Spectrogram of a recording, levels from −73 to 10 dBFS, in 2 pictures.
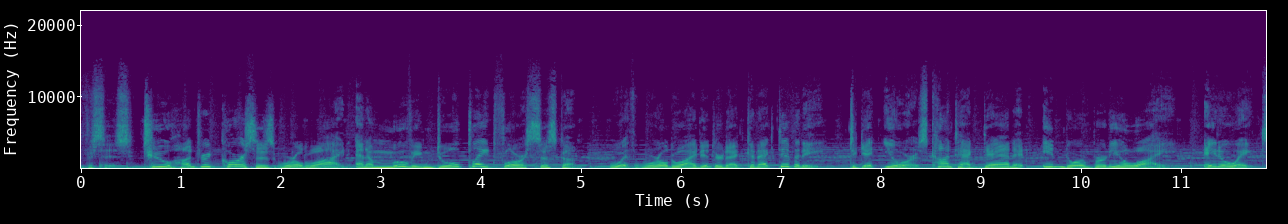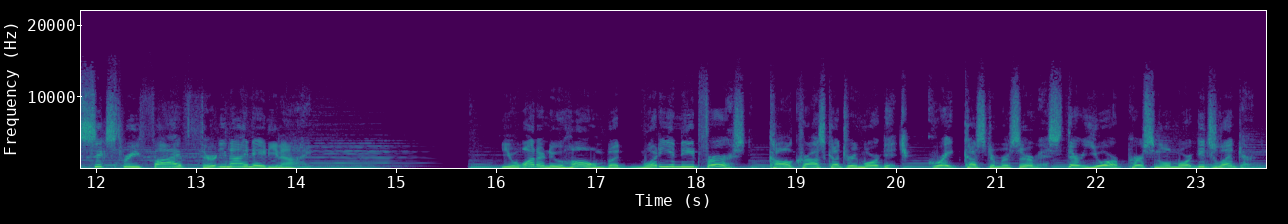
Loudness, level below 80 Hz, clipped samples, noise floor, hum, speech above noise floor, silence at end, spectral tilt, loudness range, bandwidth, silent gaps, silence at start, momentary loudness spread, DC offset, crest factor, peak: -18 LUFS; -42 dBFS; under 0.1%; -61 dBFS; none; 44 dB; 0 s; -6.5 dB/octave; 3 LU; 13 kHz; none; 0 s; 8 LU; under 0.1%; 10 dB; -6 dBFS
